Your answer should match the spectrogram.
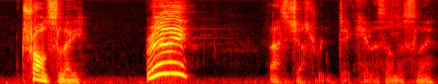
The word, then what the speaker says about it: Trottiscliffe: ridiculous there's also also trottiscliffe in Kent trosley really that's just ridiculous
